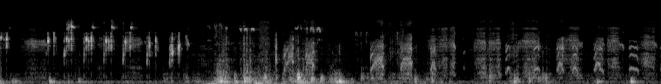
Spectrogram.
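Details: Wild bonded barn owl pair in a nest box at night, 10:59 pm on 19 October 2024, after mating and during affectionate behaviour: harsh, breathy hissing and rasping bursts, irregular and overlapping, with scraping and rustling.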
